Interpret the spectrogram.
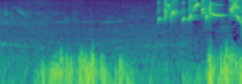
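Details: European goldfinch on a balcony; low rumbling and handling noise fill the first two seconds before a fast burst of bright, high twittering phrases with sliding notes, mixed with more low thumps.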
